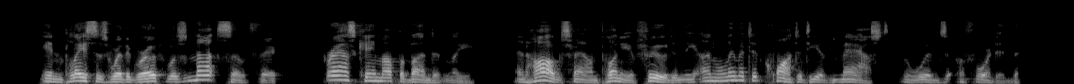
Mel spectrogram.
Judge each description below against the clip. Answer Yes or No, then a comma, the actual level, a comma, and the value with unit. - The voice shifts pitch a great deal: Yes, wide, 7.5 semitones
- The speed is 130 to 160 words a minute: Yes, average, 155 wpm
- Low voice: Yes, low, 120 Hz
